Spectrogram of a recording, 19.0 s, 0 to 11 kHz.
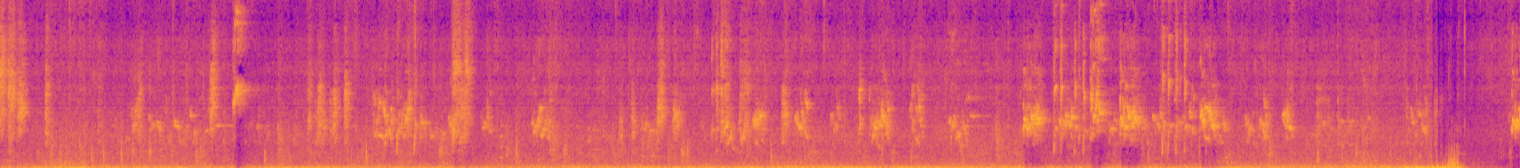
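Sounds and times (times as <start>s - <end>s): budgerigars chirping: 0.0s - 18.3s
steady low rumble: 0.0s - 18.4s.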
